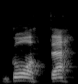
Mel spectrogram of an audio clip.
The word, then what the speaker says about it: Gåte: How do you pronounce this? Gåte, am I right? Gåte.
